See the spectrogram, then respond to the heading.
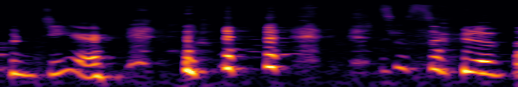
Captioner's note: laughing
